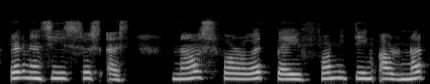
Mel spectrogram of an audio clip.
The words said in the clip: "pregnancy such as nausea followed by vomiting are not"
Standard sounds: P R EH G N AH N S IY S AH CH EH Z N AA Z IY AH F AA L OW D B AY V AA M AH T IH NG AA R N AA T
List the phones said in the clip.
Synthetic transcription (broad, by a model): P R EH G N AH N S IY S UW S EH S N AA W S F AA W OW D B AY F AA M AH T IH NG AA R N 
